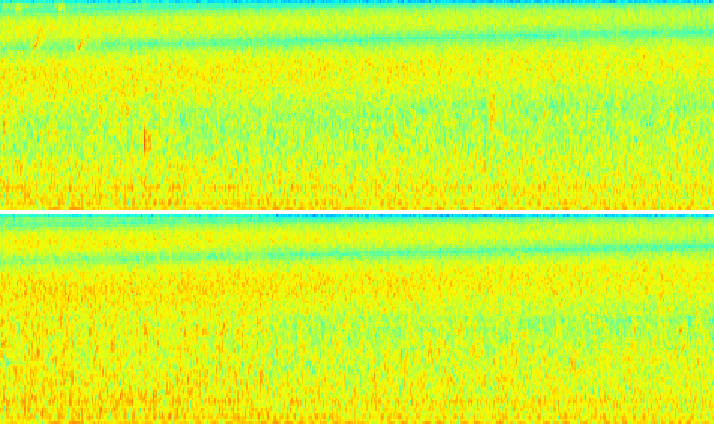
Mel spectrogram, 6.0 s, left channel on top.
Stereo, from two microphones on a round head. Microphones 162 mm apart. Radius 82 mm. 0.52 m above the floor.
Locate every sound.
0.0 s a drone: 5° right (ahead or behind)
